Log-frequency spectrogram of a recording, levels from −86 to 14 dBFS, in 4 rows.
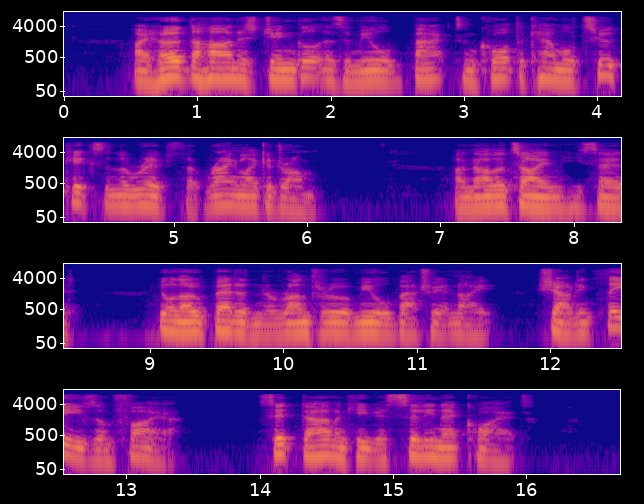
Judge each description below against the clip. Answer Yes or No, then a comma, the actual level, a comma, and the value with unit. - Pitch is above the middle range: No, low, 100 Hz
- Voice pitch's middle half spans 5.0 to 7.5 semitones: No, average, 3.0 semitones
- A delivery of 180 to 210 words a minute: Yes, average, 185 wpm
